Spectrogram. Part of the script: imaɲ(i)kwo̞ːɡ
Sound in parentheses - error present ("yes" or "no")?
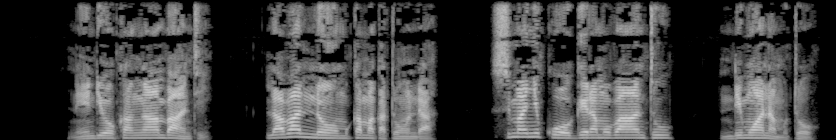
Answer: no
